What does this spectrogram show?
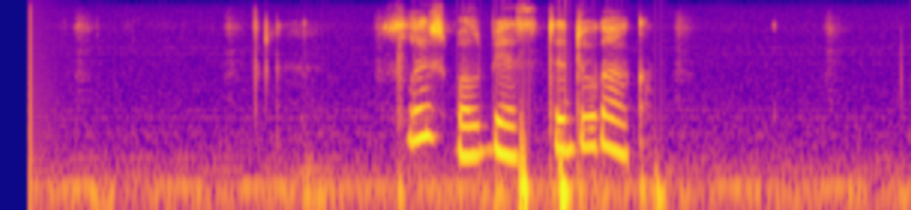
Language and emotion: Russian, neutral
